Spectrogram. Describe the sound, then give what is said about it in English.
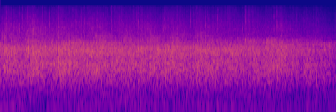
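A large crowd gives God a round of applause, clapping steadily and continuously, a dense wash of many hands at an even, fairly loud level that tapers slightly at the end, with no voices standing out. “That's within the United States, that's international, and I think we should give God a great round of applause for that.”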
